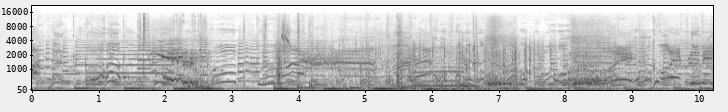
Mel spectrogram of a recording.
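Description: Horses whinny and neigh in a French Zorro cartoon, with high, wavering animal cries layered over a dense, loud orchestral music bed and shouted dialogue throughout.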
